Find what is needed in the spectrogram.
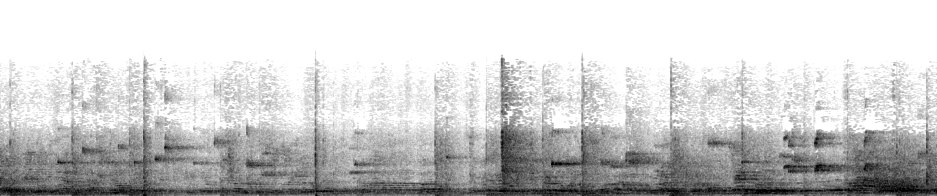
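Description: Basketballs bouncing on an indoor court, scattered single thumps, under the voices of people talking and calling out, echoing in a large gym hall.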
